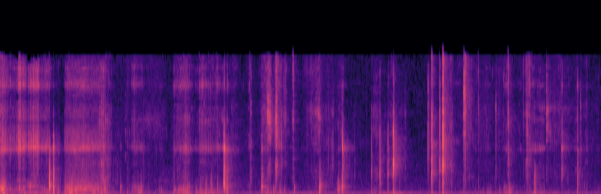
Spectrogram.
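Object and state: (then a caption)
Wooden lipstick case. Long acrylic nails scratch and tap on a small, light wooden lipstick cylinder with a cap seam, held in the hand. Quick, dry clicks and crisp scratching sweeps stand out as bright transients over a steady low hum, with each tap dying away almost instantly.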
